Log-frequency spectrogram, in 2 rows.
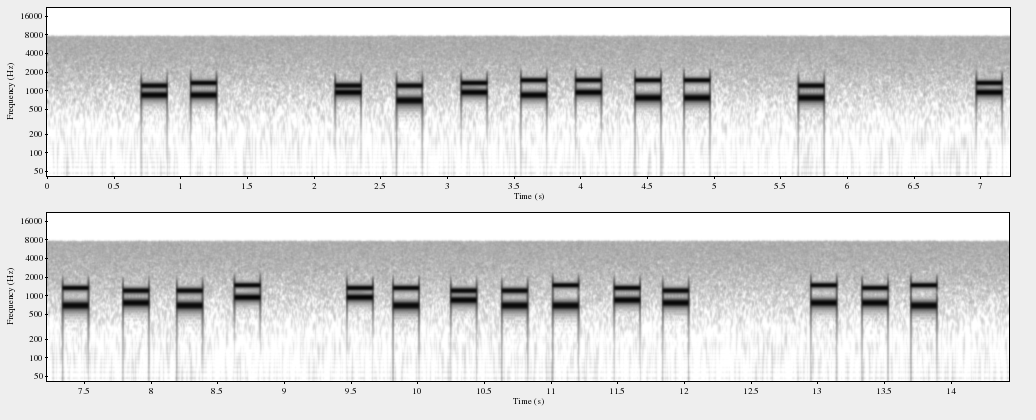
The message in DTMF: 78 *109#66 4 0241# 0271384 653

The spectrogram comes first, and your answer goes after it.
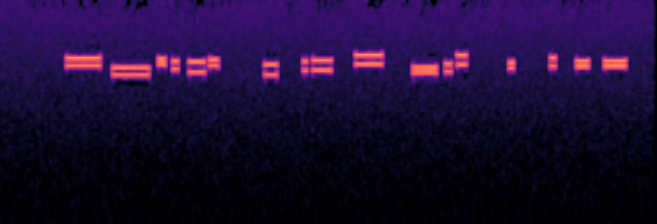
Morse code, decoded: none

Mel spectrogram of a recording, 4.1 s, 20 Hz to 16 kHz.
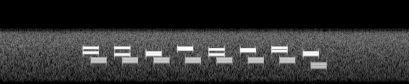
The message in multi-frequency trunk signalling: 87104691

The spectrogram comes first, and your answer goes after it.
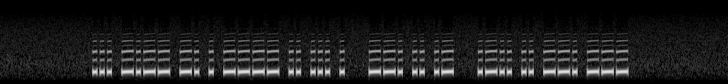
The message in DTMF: none

